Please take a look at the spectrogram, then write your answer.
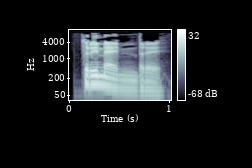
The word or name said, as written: trimembre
